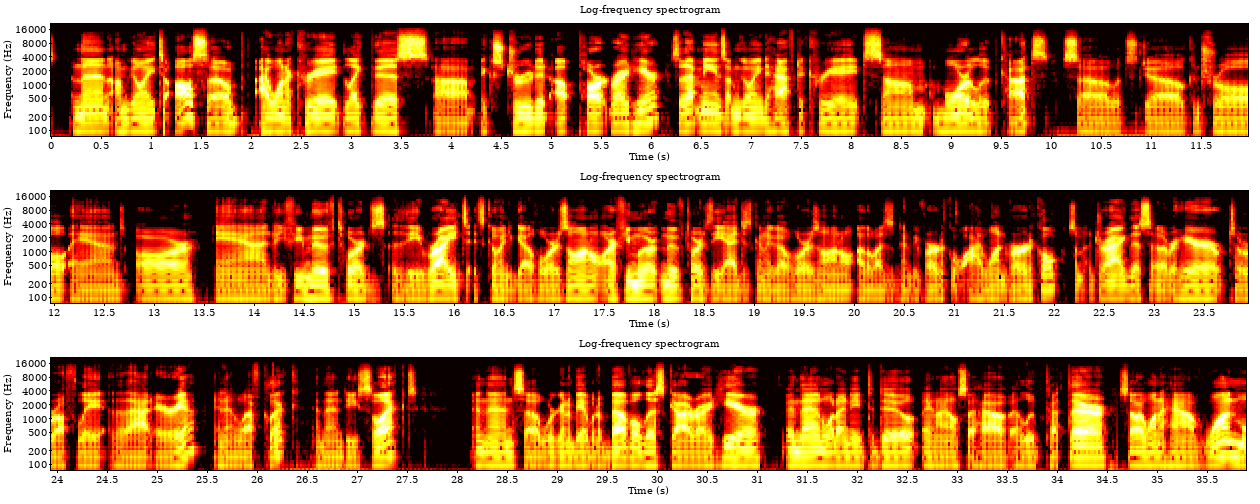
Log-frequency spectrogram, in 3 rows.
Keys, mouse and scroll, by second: 2.0 KP_1, 13.5 ctrl+r, 24.2-25.6 drag, 26.2 a, 26.9-28.3 drag, 28.3-29.4 middle drag, 30.1-31.6 middle drag, 34.6-35.8 middle drag.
